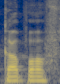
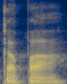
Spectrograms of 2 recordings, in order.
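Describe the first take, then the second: First: The word 'of' is said in full. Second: The word 'of' shrinks to a weak 'a'.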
